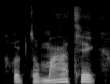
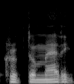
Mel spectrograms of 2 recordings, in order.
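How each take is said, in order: First: It is said in a German accent. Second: It is said in an American accent. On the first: "the Germans say Cryptomatic" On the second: "That's the American pronunciation"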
